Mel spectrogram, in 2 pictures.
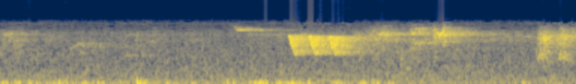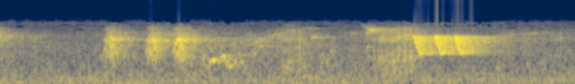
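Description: Birds calling: a fast, harsh rattling call about two seconds in, repeated more loudly near the end, with shorter high calls between. A few low knocks sound in the first second or so.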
